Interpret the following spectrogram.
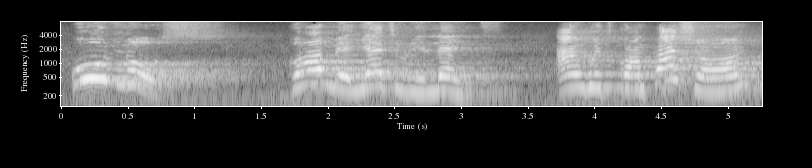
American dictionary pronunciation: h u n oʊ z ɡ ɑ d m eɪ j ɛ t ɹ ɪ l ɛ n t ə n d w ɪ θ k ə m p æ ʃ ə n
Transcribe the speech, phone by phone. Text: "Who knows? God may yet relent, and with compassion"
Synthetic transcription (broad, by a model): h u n oʊ s ɡ ɑ d m eɪ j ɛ t ɹ ɪ l ɛ n t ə n w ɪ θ k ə m p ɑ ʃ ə n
